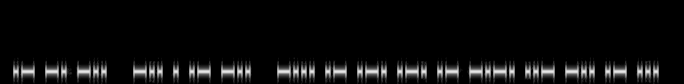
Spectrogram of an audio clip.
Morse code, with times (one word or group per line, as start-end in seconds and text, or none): 0.1-1.1 AND
1.3-2.5 DEAD
2.8-6.6 BARRACUDAS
